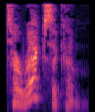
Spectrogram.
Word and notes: taraxacum: British English

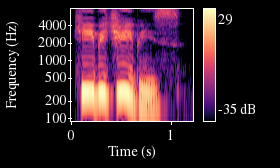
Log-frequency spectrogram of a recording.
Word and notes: heebie-jeebies: British English

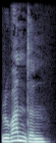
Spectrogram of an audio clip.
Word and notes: rwandan: British English

